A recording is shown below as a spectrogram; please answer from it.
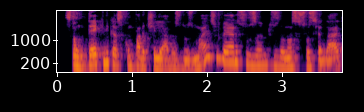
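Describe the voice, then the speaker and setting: This man keeps a moderate speed. The variation in his pitch is ordinary. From Brazil. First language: Portuguese (speaking Spanish). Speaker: law researcher, doctoral candidate. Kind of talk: conference talk. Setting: online webinar.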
